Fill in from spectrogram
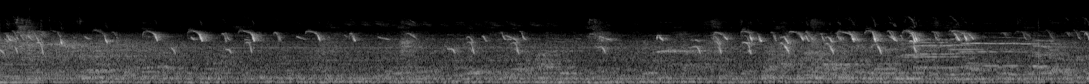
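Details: Peeping from a brood of coloured desi chicks given warmth by their keepers: bright, clipped cheeps in uneven bursts of two and three from several birds, a faint steady hum underneath.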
